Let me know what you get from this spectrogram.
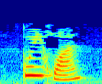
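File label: "归还", Mandarin Chinese; chinese-flashcards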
